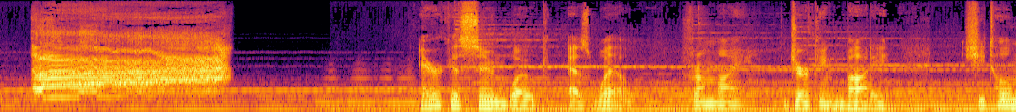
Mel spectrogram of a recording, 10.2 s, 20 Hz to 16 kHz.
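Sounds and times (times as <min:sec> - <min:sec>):
speech: 0:00.3 - 0:00.5, 0:04.2 - 0:09.0, 0:09.6 - 0:10.1
man screaming: 0:00.3 - 0:02.4.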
